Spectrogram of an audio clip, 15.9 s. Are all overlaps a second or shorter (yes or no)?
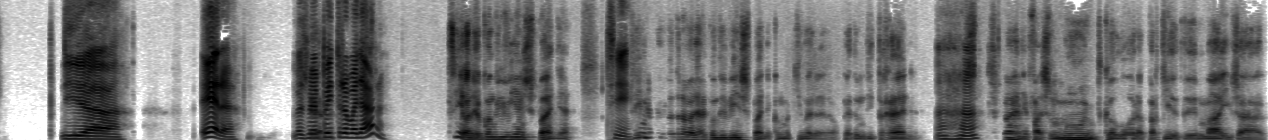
yes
